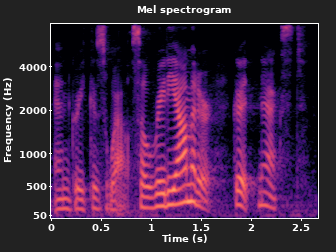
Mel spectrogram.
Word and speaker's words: radiometer: Put the stress on the third syllable. Stress the third syllable. Listen to yourself say it in your head. What is the little tune we sing to stress it on the third syllable? Say it with mm. Okay, Jerome? Right. Try again. Yeah, finish. But make it a schwa at the end. The second to last syllable should have a schwa. Radiometer. There we go. Doesn't that feel good now?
